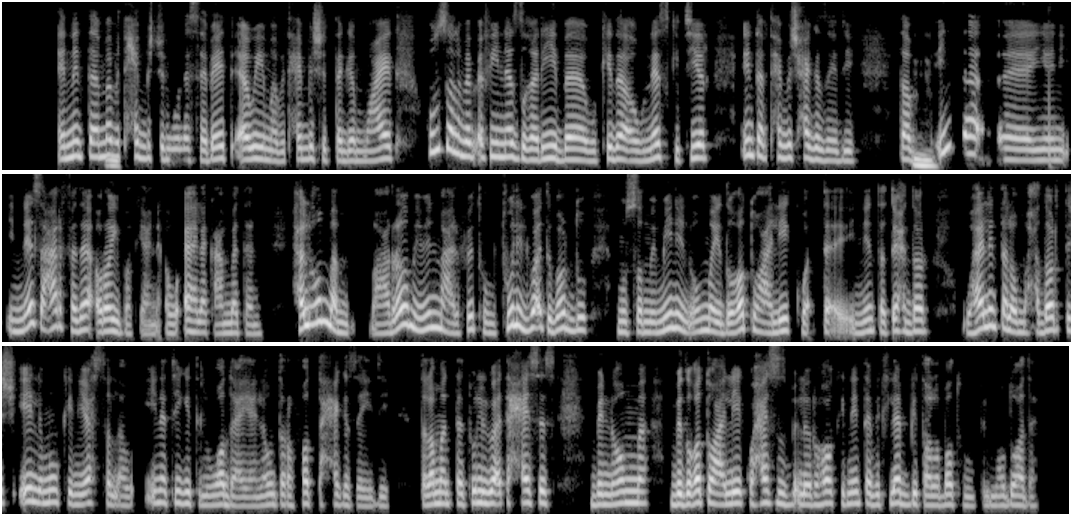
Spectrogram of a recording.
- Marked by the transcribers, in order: none
- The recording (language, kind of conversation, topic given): Arabic, advice, إزاي أتعامل مع الإحساس بالإرهاق من المناسبات الاجتماعية؟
